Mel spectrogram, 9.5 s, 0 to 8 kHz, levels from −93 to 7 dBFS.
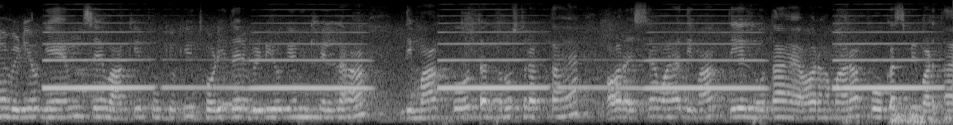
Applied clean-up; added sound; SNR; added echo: none; Wind instrument, woodwind instrument; -1 dB; none.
